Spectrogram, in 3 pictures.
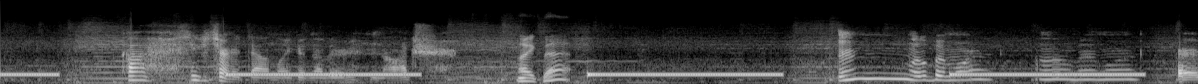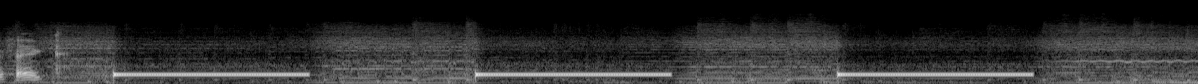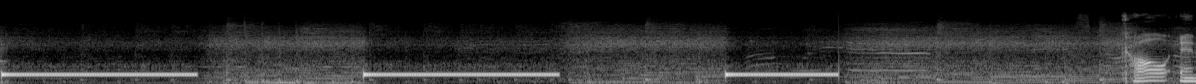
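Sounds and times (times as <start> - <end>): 
ringback tone of an outgoing telephone call waiting for pickup: 0.0 - 0.8, 2.0 - 4.2, 5.7 - 8.0, 9.5 - 11.4, 13.0 - 15.2, 16.6 - 18.7, 20.2 - 22.4, 23.6 - 26.0, 27.5 - 29.7, 31.1 - 32.4
speech: 1.3 - 4.6, 5.2 - 5.9, 8.4 - 12.6.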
